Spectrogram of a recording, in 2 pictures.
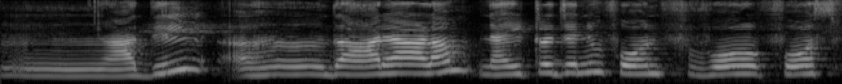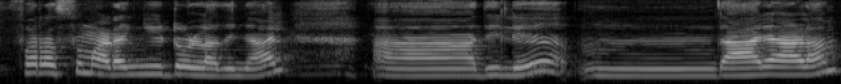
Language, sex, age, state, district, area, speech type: Malayalam, female, 30-45, Kerala, Thiruvananthapuram, rural, spontaneous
